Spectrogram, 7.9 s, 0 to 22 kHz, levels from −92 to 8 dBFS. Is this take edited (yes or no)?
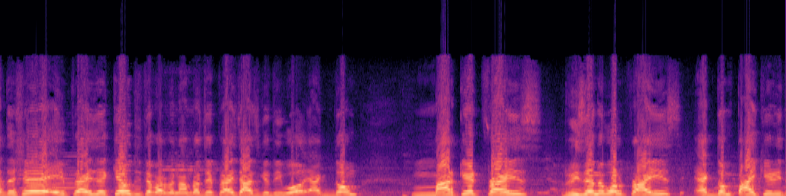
no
